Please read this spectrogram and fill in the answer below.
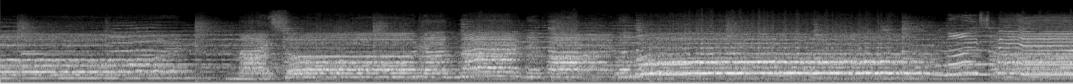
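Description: Mixed choir of men and women singing together, with a long held chord from about six seconds in.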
